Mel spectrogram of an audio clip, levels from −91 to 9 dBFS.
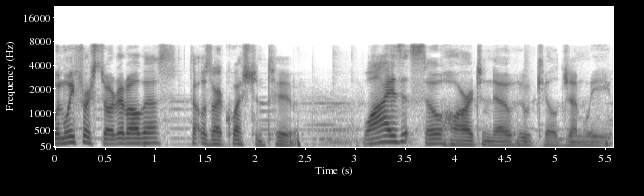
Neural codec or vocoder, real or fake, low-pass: codec, 16 kHz, 2 kbps, X-Codec, HuBERT features, trained on balanced general audio; fake; 7.2 kHz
